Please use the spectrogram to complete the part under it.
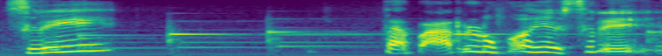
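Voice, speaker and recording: A Javanese woman recalling a loving old father bidding farewell in a dream, his words soft and pleading. The voice has a gravelly, mellow grain. Faint music sits underneath. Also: sits high, extremely slow, voice pushed up, full character voice. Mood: tender farewell. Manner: soft pleading farewell, repeating her name.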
